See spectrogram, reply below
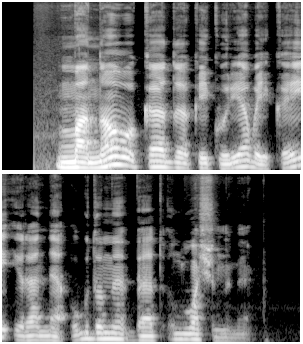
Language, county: Lithuanian, Šiauliai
